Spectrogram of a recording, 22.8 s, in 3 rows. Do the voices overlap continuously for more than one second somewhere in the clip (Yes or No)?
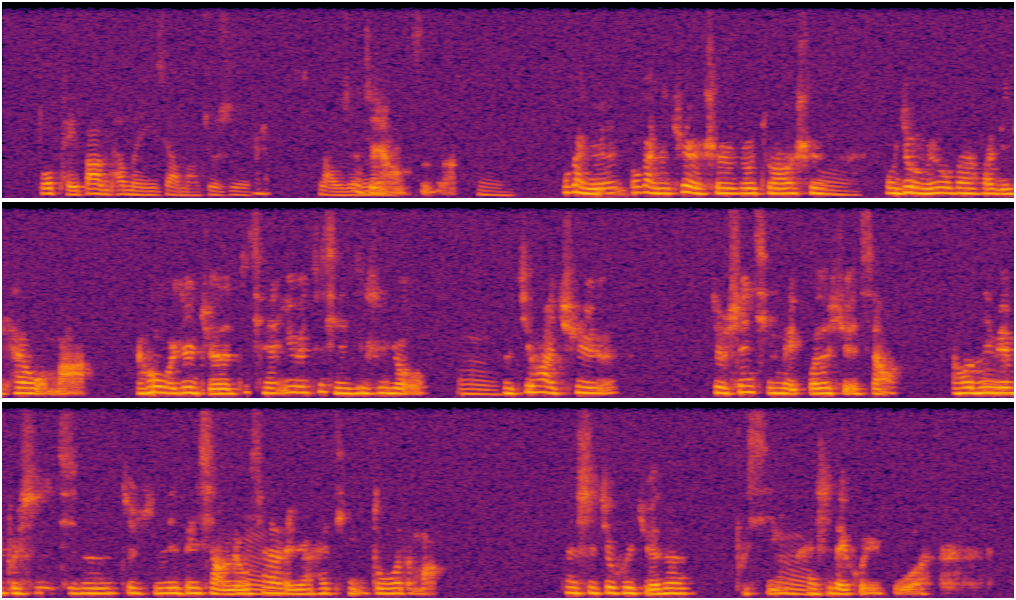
No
